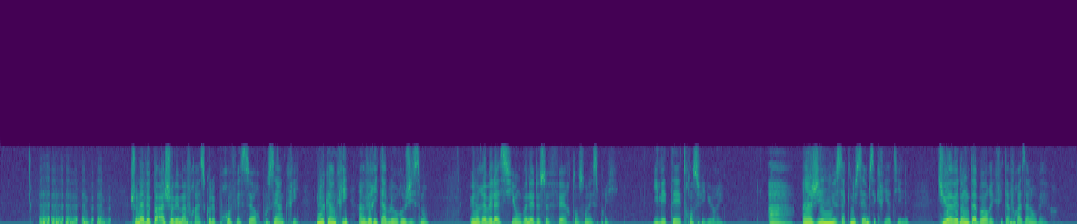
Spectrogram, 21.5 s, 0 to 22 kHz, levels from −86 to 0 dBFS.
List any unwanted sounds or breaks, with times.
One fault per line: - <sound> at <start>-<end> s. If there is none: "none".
- laugh at 0.8-2.2 s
